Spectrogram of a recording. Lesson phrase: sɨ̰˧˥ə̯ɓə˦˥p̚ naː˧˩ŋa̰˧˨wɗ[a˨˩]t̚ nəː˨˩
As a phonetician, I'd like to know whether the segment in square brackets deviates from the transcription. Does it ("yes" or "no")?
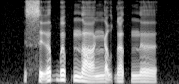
no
